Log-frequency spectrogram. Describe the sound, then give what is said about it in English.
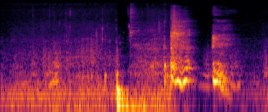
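Someone clears their throat in a few rough, harsh bursts, a short one followed by two stronger rasps, with no talking around them, as a speaker pauses while teaching from the Bible. “Excuse me, let me get that. Sit to clear my throat here.”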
